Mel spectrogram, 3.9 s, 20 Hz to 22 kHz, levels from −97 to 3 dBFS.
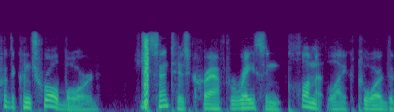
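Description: A speech clip carried over an AMR-WB (HD Voice) link. Around 1.42 to 1.49 s the wireless microphone's signal fades enough for the receiver squelch to cut in, a wireless microphone squelch dropout heard as a brief lift of hiss and a momentary mute of about 4 ms. From 3.18 s to the end, the network forces an AMR rate drop, trading codec bits for error protection, and the voice turns rougher and more synthetic with no gap or loss of bandwidth. This fits a step down from 12.65 to 8.85 kbit/s.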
